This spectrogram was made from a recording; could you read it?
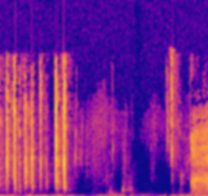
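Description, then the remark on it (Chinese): A quick flurry of soft plastic key presses on a small numeric keypad for a computer, with ordinary non-mechanical keys, followed by a few scattered taps and a brief rustle at the end, fairly quiet. “就是电脑那个小键盘，上面有数字的那个，那几排的那个那种，长得特别可爱。”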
